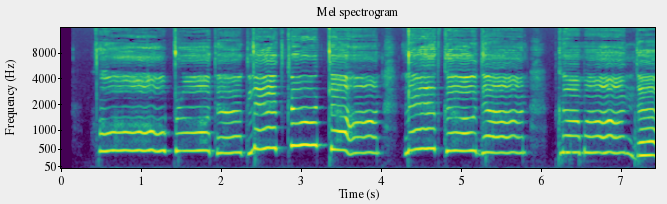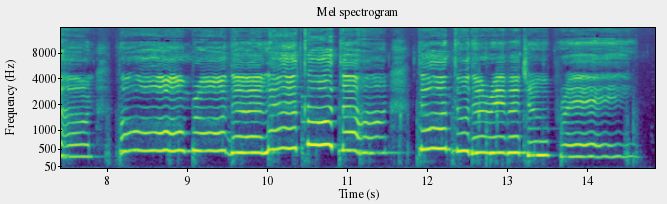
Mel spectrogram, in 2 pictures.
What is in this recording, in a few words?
Down to the river soprane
